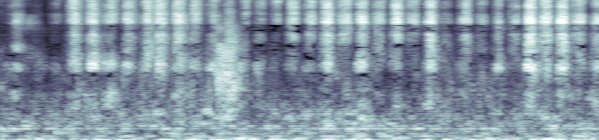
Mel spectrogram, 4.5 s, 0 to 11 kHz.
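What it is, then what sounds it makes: Pencil shading on paper. A wooden colored pencil, held in a hand with long pink nails, shades small areas of a thin paper coloring sheet lying flat on a table. It makes about 19 short, scratchy strokes at a quick, slightly uneven pace of around four per second. The sound is a bright, dry, high-pitched rasp with little low end and no ring after each stroke.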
